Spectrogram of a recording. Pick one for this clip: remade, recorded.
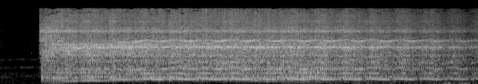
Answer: recorded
